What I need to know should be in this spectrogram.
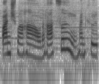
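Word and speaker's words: Panch Mahal: ปัญจ มาฮาว นะ คะ ปัญจะ คือ 5 นะ หรือ ว่า ออก เสียง แบบ เขา ก็ คือ punch mahal นะ คะ ซึ่ง มัน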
